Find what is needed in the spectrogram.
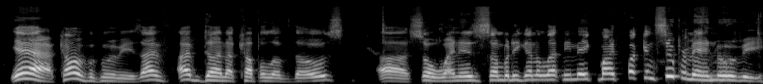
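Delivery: ordinary delivery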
